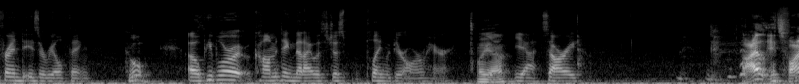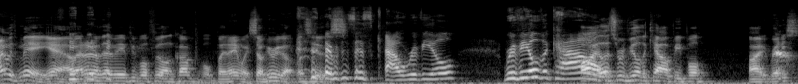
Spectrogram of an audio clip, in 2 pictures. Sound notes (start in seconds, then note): 8.6 laughing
